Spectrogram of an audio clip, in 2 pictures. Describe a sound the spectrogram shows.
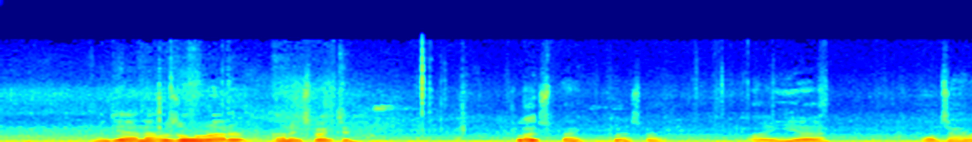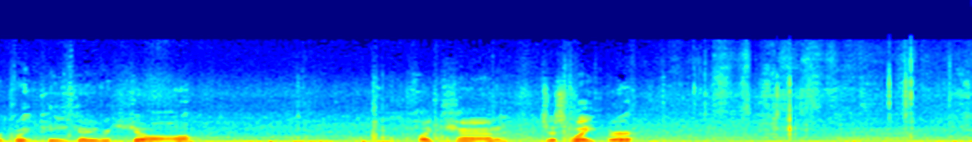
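Water laps gently against rocks.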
